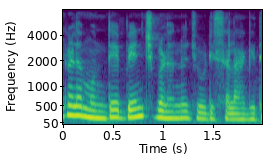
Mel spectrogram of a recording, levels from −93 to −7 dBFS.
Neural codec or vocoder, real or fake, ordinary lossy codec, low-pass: none; real; none; none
